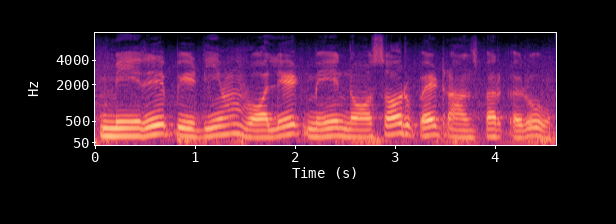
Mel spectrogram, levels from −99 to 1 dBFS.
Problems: none marked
